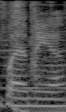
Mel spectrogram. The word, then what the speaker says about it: Flamia: Flamia. Flamia. Okay, Yeah. so it's as it's spelled.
